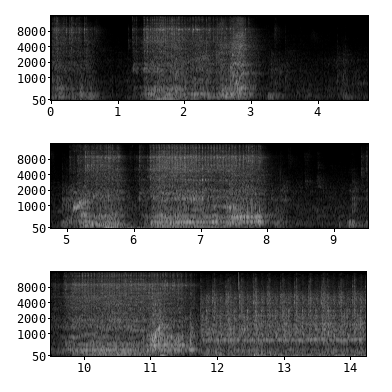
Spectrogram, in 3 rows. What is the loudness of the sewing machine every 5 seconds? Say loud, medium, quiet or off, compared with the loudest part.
medium, loud, loud.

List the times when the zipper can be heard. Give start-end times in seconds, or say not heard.
1.8-3.0, 5.0-6.3, 10.8-11.2.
